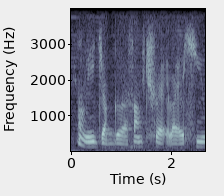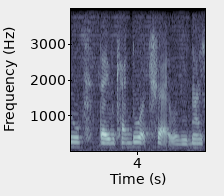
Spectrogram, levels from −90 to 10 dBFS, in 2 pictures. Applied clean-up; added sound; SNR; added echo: none; none; none; none.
